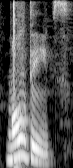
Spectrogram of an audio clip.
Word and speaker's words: Maldives: Not the Maldives, but Maldives, Maldives. The or, as in door vowel sound, is the stressed sound. Then you hear the long E vowel sound in the second syllable.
